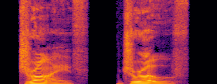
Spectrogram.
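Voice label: "drive", English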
